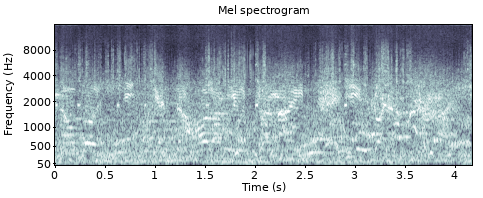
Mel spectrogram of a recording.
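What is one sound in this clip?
A man shouts excitedly into a microphone.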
